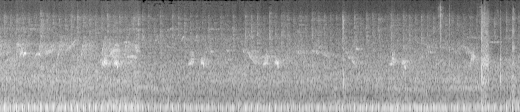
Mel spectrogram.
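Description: Small birds chirping now and then over a steady low rumble, with a sharp click near the end.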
